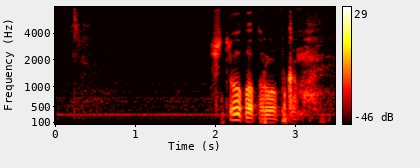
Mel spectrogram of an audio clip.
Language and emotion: Russian, sad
